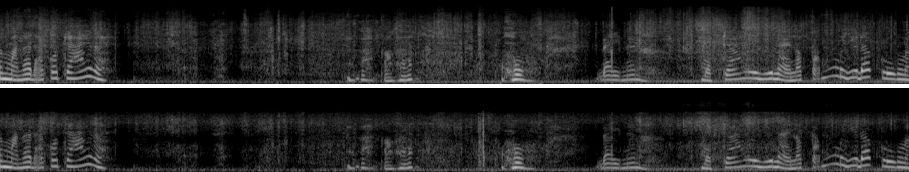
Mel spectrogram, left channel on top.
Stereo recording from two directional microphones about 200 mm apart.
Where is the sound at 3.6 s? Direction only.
30° left (ahead or behind).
